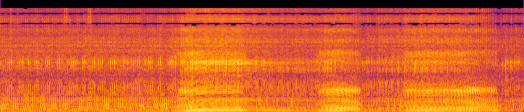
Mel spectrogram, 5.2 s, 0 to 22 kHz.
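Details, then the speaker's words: Craftsman WS210 four-cycle weed eater, carburetor replaced without fixing it: three throttle blips where revs rise then sag back without holding; bogging, owner suspects fuel starvation from a partially clogged fuel line, or possibly the muffler. "yep that's how that would go because it seemed like it sounds like it ain't getting no fuel enough fuel"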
